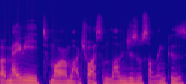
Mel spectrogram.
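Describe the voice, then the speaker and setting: Mumbled speech in a monotone, flat intonation comes through a dry, close sound with no echo. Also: man. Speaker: vlogger. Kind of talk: casual video diary. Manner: mumbling.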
